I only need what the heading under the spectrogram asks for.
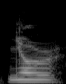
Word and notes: zor: apatani

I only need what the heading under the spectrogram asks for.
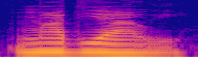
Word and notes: madiawi: wamesa

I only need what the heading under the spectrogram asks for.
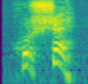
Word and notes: xurʃɛ: Xyzyl

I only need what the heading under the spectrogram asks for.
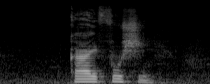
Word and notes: kaifuji: futuna aniwa

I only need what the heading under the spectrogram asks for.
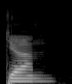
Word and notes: jan: Mpur

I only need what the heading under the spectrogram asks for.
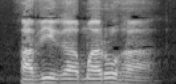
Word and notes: gaviga mwarauha: Raga

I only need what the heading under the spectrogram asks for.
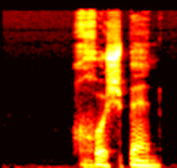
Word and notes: xoʃben: Vafsi

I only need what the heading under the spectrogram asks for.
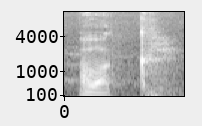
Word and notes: awak: Biak

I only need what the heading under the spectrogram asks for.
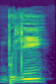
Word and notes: bwfiñ: apatani

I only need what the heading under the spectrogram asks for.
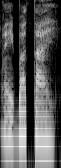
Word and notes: ai batai: Wamesa

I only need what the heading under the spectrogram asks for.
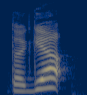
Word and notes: tagya: Apatani

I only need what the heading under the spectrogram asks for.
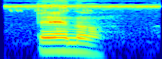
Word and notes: peno: pe.no

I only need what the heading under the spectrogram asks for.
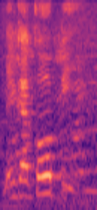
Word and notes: mengkakopi: Ansus

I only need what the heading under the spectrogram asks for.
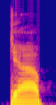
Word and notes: jap: Mpur

